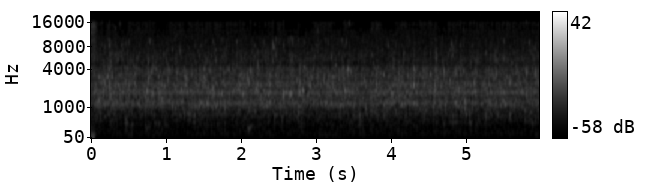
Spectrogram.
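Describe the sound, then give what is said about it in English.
Steady rushing of river water flows continuously, a broad even wash with small bubbling trickles on top, moderately loud, with no voices. “Sit by the river, listen to the water, to the life and energy that surrounds you.”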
